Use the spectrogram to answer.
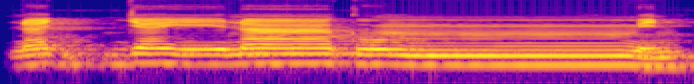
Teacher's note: Kemudian ada mim sukun bertemu dengan mim. Maka mim yang pertama masukin kepada mim yang kedua disertai dengan dengung ya.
